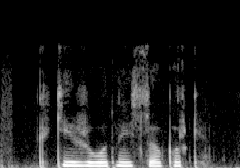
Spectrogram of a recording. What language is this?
Russian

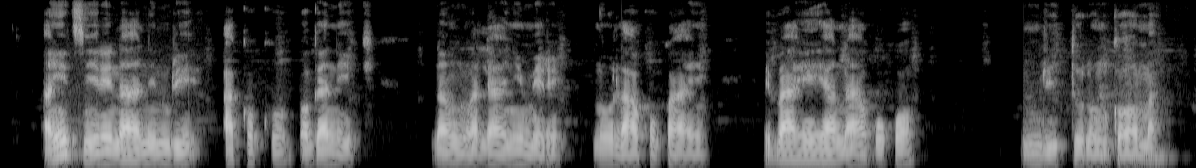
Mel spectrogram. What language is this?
Igbo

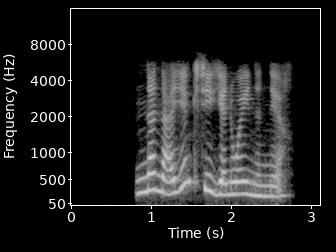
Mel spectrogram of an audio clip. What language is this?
Kabyle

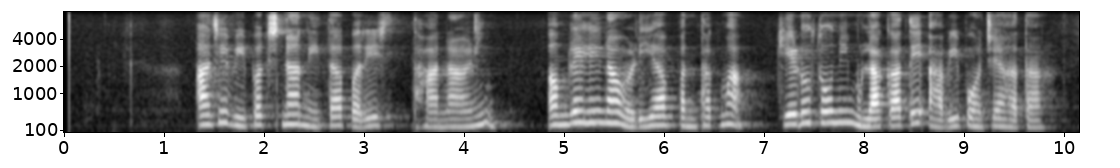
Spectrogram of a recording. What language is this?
Gujarati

